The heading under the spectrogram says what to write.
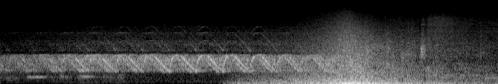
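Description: An ambulance siren wails in a fast, rising and falling warble, growing louder as the vehicle approaches amid swelling engine and road noise, peaking before easing slightly as the ambulance stops in front of a house.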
